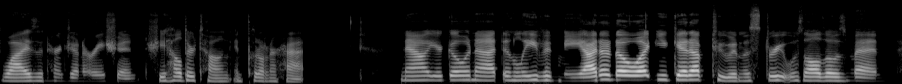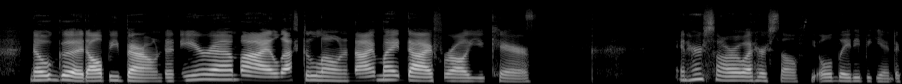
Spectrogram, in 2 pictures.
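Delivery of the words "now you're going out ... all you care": guilt-trip her as she leaves; self-pitying wail. A narrator's reading. Mother wailing at daughter leaving, loud and self-pitying. Mother laments being left.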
